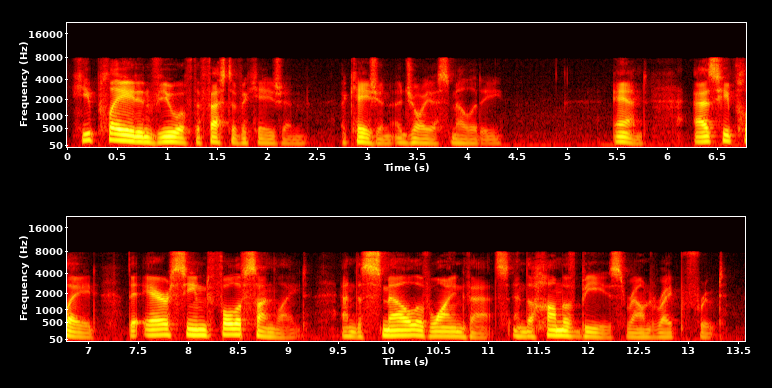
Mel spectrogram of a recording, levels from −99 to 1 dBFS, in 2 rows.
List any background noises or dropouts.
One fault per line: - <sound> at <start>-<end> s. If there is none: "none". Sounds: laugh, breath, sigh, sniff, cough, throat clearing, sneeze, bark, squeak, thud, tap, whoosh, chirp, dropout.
none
